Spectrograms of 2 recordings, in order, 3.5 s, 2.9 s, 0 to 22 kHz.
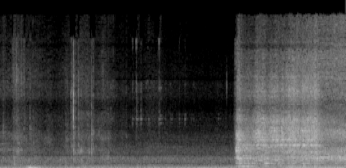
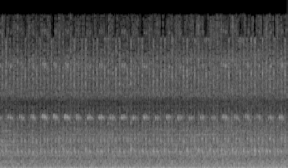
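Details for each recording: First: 2005 Toyota Passo after new relays restored current flow following a prior no-start: engine starts to a fast idle over 1,000 RPM that sags then climbs back instead of holding steady; idle control fault from a previous repair. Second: 2005 Toyota Passo after the no-crank and idle control faults caused by a previous repair were fixed and codes cleared. The engine settles back to a steady, even idle after a throttle blip, with no hunting. Normal idle.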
